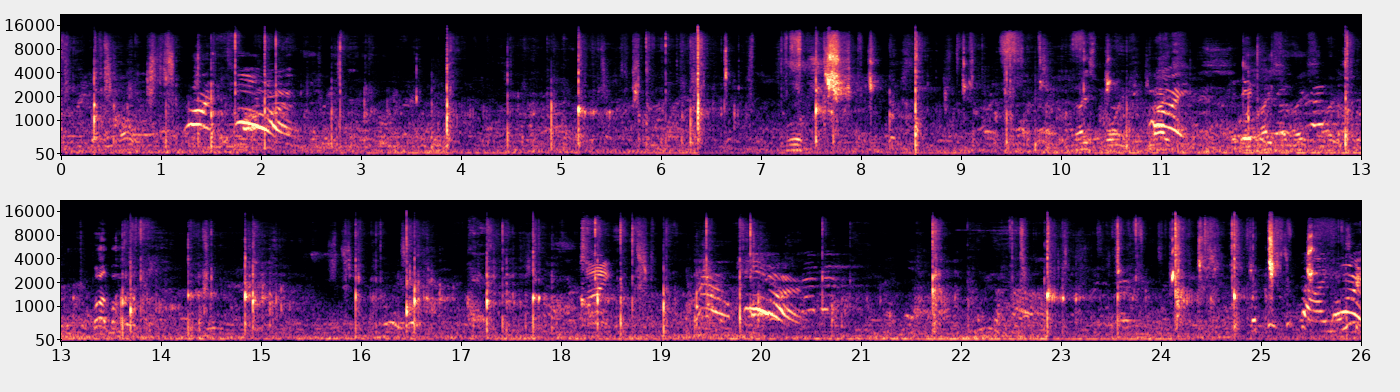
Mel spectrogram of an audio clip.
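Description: Shoes squeak on a hard court.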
